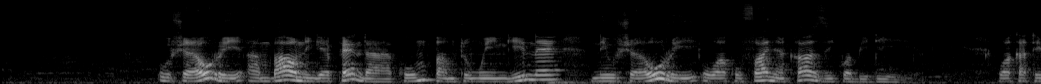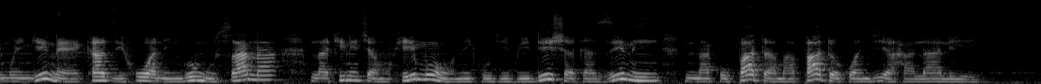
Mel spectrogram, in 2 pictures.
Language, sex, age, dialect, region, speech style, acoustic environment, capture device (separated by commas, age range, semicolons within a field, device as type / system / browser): Swahili, male, 35-44, Kenya - Mombasa, Kenya, relaxed, silence, desktop / Windows / Chrome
